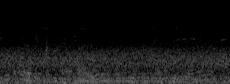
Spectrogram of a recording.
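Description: Outdoor ambience of indistinct, unintelligible voices with a bird calling over a steady background hiss.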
